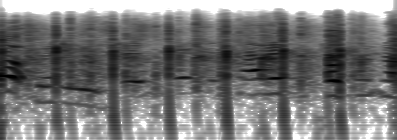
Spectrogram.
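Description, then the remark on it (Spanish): A few people clap in quick, uneven bursts of sharp handclaps while voices call out and talk over the applause, which stays moderately loud throughout; the applause greets guest Eric Rubin on the show Me lo dijo Adela. “Al contrario, aplausos.”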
